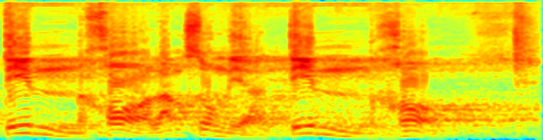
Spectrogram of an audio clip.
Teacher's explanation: Nah, tin kho itu namanya izhar, tidak dengung.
